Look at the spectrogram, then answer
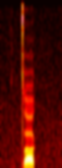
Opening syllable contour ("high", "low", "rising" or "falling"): falling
